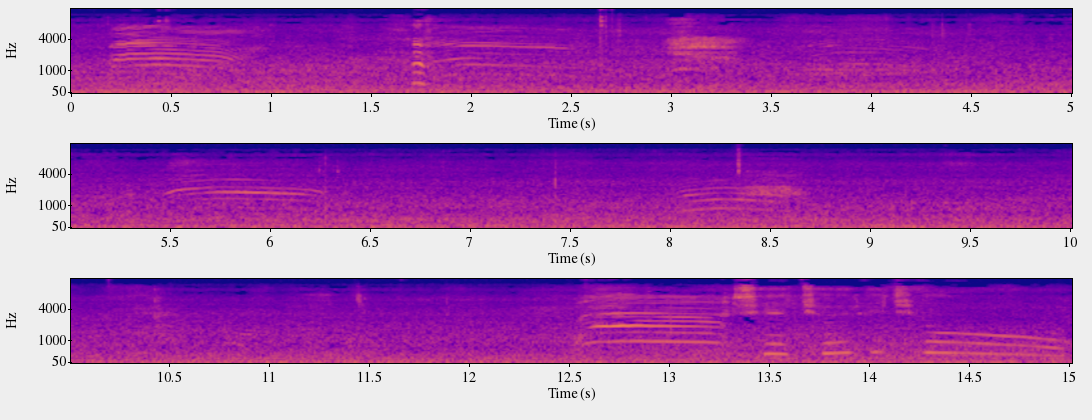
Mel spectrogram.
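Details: Stray street cats being petted, meowing repeatedly: short rising-falling mews scattered through the clip, partly buried under a steady low rumble of traffic, with a woman's voice nearby.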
